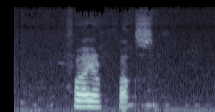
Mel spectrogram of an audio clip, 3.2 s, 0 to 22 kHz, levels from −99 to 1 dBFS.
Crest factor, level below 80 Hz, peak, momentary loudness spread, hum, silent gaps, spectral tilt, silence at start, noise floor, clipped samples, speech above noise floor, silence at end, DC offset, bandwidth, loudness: 18 dB; -58 dBFS; -8 dBFS; 19 LU; none; none; -5 dB/octave; 1.1 s; -54 dBFS; under 0.1%; 32 dB; 0.95 s; under 0.1%; 15.5 kHz; -22 LUFS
